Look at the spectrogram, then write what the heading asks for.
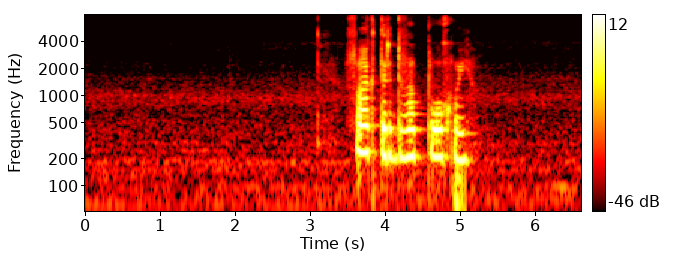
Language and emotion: Russian, neutral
